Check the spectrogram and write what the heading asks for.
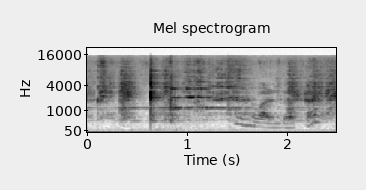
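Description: A metal spoon stirring and scraping chopped onions around a coated frying pan, with one sharp clink of spoon on pan about half a second in.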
